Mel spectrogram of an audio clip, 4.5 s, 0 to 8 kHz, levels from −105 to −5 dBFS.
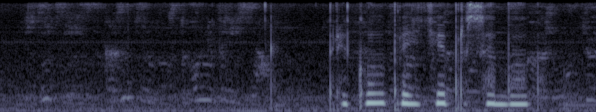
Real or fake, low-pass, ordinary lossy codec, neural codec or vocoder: real; 7.2 kHz; none; none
